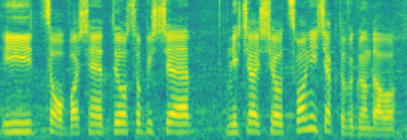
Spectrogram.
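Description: Young male reporter, long rambling questions, fillers, slightly high voice, outdoors, handheld mic. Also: a little fast. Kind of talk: post-fight interview. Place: outdoors at an event press wall.

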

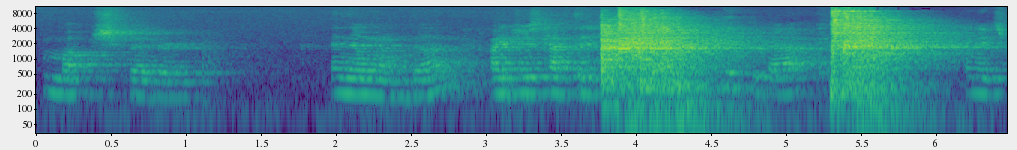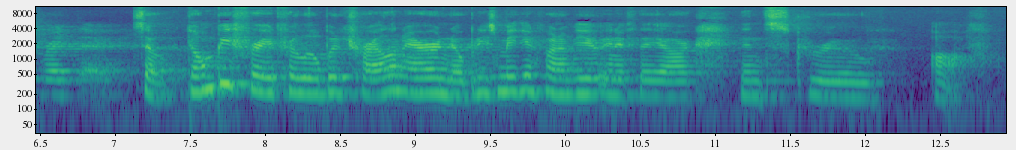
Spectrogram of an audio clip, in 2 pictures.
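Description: A woman's voice: mid-range voice, fairly even intonation, normal speed, roomy sound, very noisy. Chatty young woman giving gym tips. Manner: chatty, encouraging, says "literally" often. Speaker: fitness creator. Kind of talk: casual instructional vlog. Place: gym, then parked car, then bedroom.

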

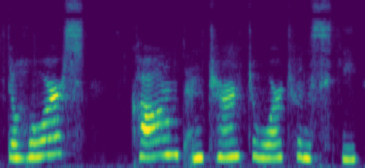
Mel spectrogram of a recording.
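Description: A woman reading a children's book aloud, halting now and then with slips and restarts. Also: sits high, fairly even intonation, a bit bright. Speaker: reader.

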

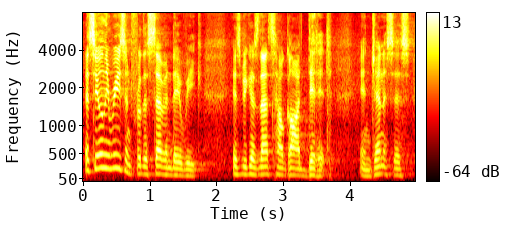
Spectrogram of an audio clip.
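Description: Reverb from the church hall surrounds a pastor in his thirties as he preaches on a stage in front of a wood-paneled wall. He lays out scripture earnestly, often restarting phrases, in a mid-range voice that is animated and brisk.

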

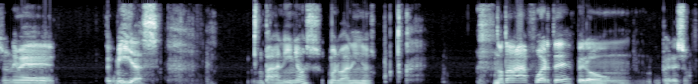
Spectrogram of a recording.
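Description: A man with a Peninsular Spanish accent giving casual, excitable video commentary and swearing freely. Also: medium pitch, lo-fi sound, a little hiss or hum. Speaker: anime commentator.

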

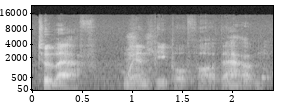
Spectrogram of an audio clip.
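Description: A man in his thirties takes it slowly as he reads a children's book to kids from his living room couch, using playful character voices and asides. He has a very deep voice, and there's a little hiss or hum.

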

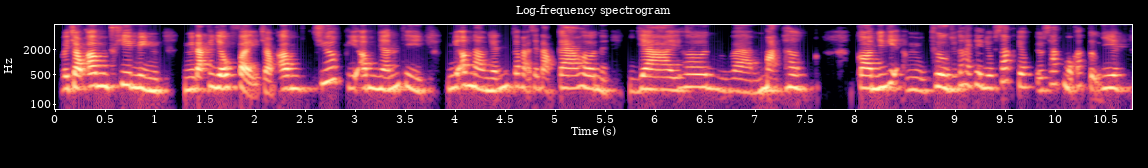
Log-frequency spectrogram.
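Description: A woman teacher runs a classroom lesson, her voice sitting a little high. She explains patiently and models each word for the class to repeat, and the sound is close and dry with little room echo. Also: brisk, a bit bright. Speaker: English teacher. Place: classroom with students.

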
